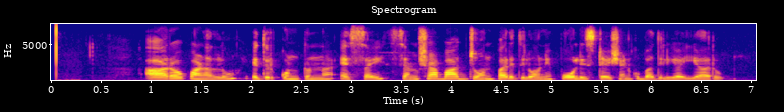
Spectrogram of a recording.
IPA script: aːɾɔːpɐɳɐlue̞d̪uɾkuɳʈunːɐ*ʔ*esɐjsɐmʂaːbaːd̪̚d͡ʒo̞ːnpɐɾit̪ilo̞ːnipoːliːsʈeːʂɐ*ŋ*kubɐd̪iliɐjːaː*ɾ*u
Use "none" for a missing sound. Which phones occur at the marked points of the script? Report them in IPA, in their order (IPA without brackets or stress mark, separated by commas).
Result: ʔ, n, ɾ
